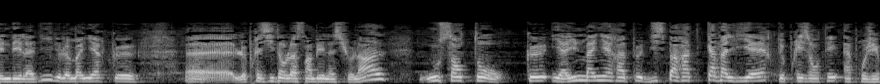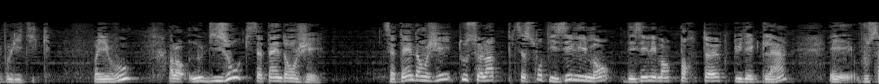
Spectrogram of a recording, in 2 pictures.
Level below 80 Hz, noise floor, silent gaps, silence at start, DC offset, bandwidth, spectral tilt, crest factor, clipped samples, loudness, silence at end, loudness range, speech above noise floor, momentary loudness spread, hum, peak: -60 dBFS; -49 dBFS; none; 0 s; under 0.1%; 7.6 kHz; -5 dB/octave; 14 dB; under 0.1%; -18 LUFS; 0 s; 2 LU; 32 dB; 8 LU; none; -4 dBFS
